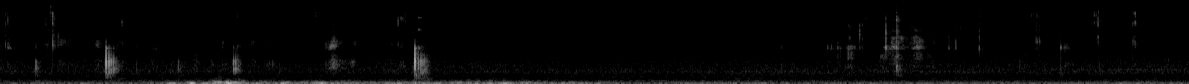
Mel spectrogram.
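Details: A stray black cat eats, with loud crunchy bites and chewing thuds bunched in the first seconds, then softer scattered crackles and lighter chewing as the meal continues, with a quiet room hum beneath.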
